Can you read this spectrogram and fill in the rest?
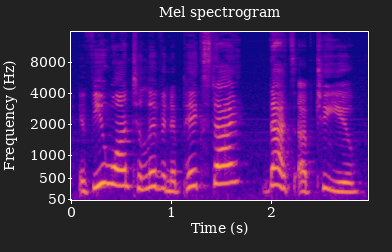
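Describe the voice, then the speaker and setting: A woman's voice: high-pitched, big pitch swings, moderate pace, background noise. A woman voicing a storybook mother who scolds her messy son in a firm, emphatic way. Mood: fed up.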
